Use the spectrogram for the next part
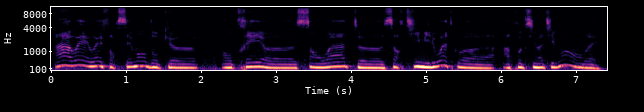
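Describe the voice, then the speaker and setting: A man with a slightly high voice talks casually as a radio operator. He is hesitant and repeats himself as he works through technical checks, with clear noise on the audio. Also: unhurried, warm tone. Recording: noisy amateur radio audio with static.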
